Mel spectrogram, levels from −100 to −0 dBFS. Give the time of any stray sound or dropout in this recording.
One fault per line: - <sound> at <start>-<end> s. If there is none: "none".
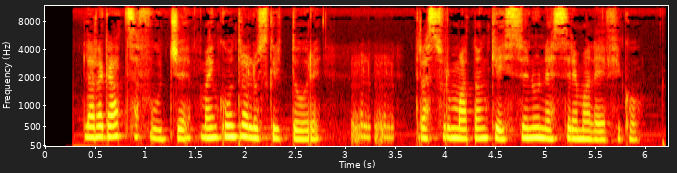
- laugh at 3.1-3.5 s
